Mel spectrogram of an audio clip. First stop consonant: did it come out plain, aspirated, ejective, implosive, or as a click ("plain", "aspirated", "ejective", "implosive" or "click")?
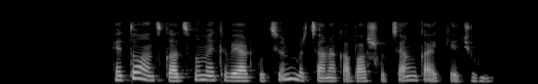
plain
